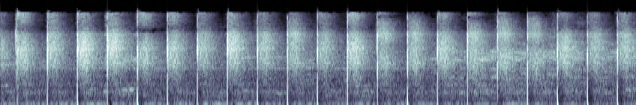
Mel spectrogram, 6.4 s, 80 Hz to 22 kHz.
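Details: Sharp, regular snapping clicks, about 200 a minute, over a steady low hum from a tattoo removal laser firing pulses during a tattoo removal session.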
